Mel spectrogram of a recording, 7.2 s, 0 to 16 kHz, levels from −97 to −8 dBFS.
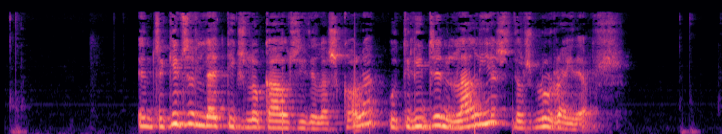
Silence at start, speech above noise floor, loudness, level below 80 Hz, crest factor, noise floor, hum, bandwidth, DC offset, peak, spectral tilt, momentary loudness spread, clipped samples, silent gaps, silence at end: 1.4 s; 54 dB; -26 LUFS; -64 dBFS; 18 dB; -80 dBFS; none; 11.5 kHz; under 0.1%; -10 dBFS; -4.5 dB/octave; 9 LU; under 0.1%; none; 1.05 s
